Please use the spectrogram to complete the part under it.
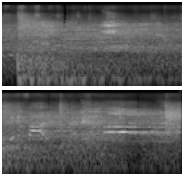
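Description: Players shout and call out across a large echoing gym.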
